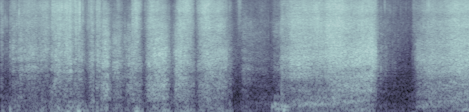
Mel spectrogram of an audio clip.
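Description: Long nails and fingertips scratch and rub a hand-sized, solid and soft blue and white foam sponge along its textured side. The result is a bright, hissing, scratchy rustle in three bursts, with two brief quiet gaps between them.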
